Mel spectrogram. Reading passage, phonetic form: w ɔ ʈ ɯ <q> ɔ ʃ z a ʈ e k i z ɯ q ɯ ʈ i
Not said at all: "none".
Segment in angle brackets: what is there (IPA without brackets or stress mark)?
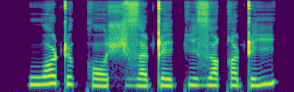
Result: k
